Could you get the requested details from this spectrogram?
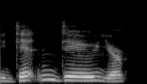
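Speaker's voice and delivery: imitated angry tone. Retelling arguing with someone who kept yelling: retelling own angry words. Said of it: "I got angry back".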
